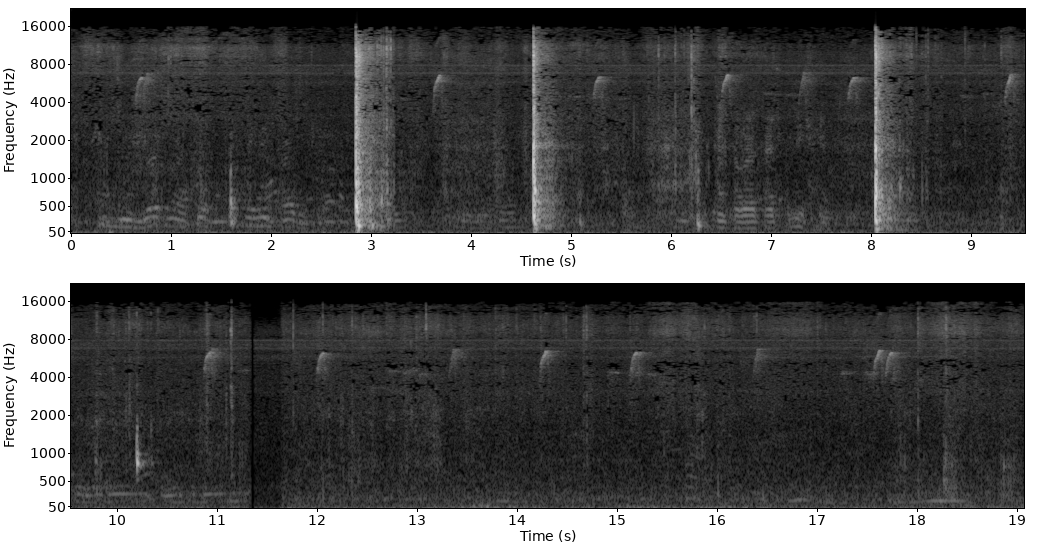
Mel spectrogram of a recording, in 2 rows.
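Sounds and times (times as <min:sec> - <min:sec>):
small bird chirping: 0:00.2 - 0:01.5, 0:05.1 - 0:05.5, 0:06.4 - 0:08.0, 0:08.8 - 0:18.6.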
